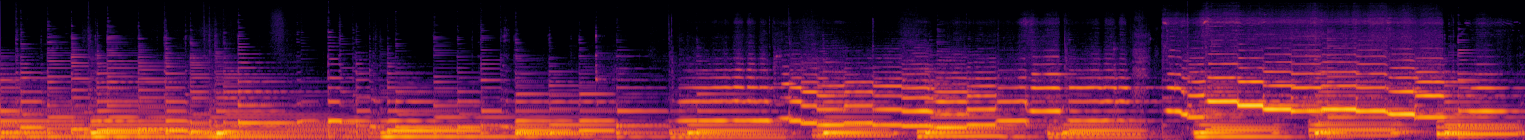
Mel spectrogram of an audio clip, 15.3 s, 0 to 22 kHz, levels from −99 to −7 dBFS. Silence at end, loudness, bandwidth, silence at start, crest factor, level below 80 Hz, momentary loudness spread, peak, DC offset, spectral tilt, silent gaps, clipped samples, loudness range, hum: 0 s; -27 LUFS; 13 kHz; 0 s; 16 dB; -62 dBFS; 12 LU; -12 dBFS; under 0.1%; -8 dB/octave; none; under 0.1%; 8 LU; none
